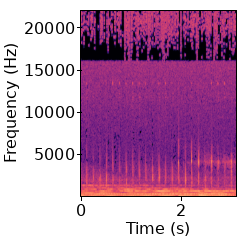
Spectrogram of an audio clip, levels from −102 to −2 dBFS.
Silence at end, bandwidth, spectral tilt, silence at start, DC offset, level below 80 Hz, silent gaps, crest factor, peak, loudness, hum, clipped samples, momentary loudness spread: 0 s; over 20 kHz; -6.5 dB/octave; 0 s; under 0.1%; -34 dBFS; none; 18 dB; -6 dBFS; -24 LUFS; none; under 0.1%; 3 LU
